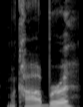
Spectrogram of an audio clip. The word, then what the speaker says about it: macabre: I don't believe you pronounce the RE. Macabre.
